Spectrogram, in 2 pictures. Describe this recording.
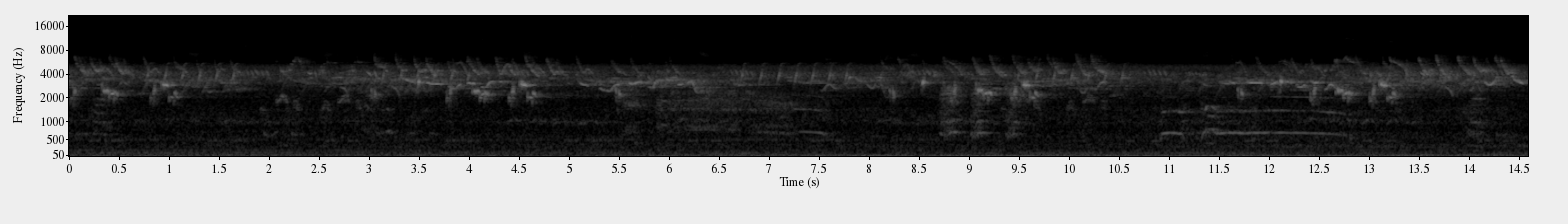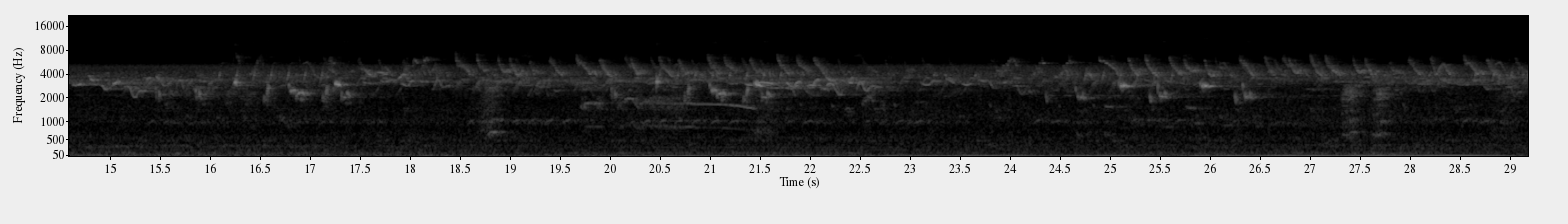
In the morning, Bird calls, Crowing sounds, at the Hostel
